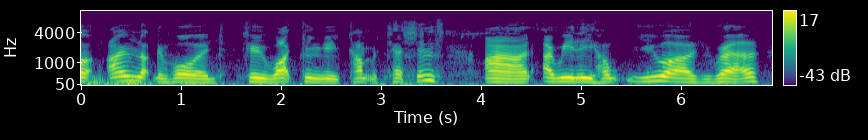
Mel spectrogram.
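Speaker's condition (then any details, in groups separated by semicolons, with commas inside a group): Cerebral palsy, ataxic, mild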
